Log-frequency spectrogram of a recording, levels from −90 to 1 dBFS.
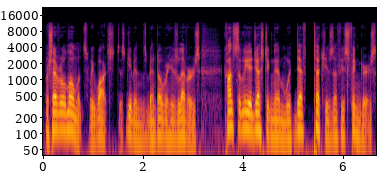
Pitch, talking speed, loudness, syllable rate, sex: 95 Hz, 180 wpm, -21 LUFS, 5.5 syllables/s, male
